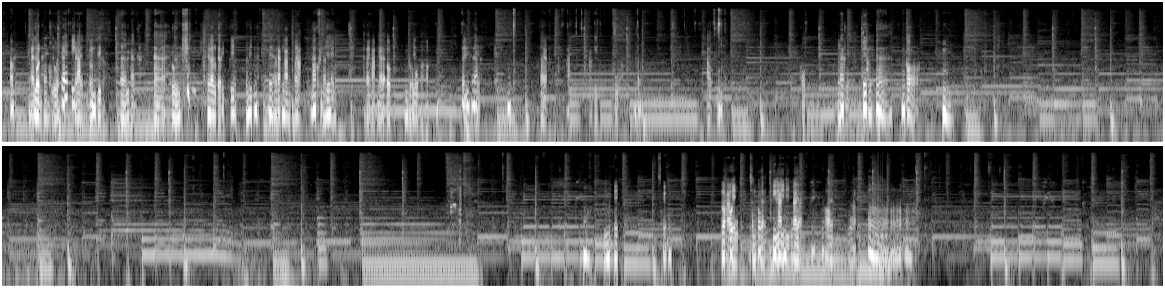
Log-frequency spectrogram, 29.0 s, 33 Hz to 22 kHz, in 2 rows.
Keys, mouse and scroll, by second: 0.5 middle click, 0.9 click, 1.2 click, 2.1 click, 2.7 click, 3.3 click, 4.0 click, 4.3 middle click, 5.3 click, 6.1 middle click, 9.2 click, 10.9 middle click, 11.1 middle click, 15.1 middle click, 15.7 middle click, 16.1 middle click, 16.4 middle click, 16.7 middle click, 17.2 click, 17.5 middle click, 18.6 click, 19.3 middle click, 19.5 middle click, 20.4 middle click, 21.1 middle click, 21.4 middle click, 21.6 middle click, 23.4 click, 24.5 click, 25.2 click, 25.9 click.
